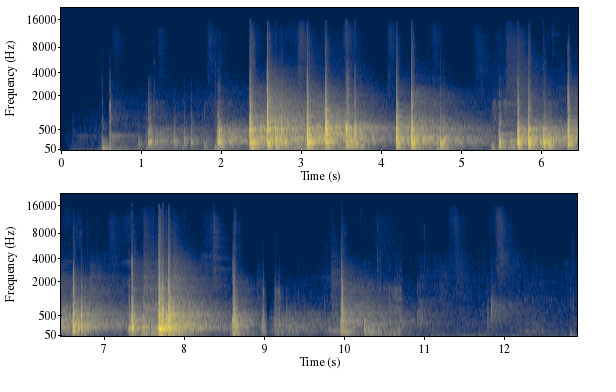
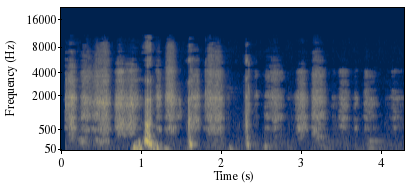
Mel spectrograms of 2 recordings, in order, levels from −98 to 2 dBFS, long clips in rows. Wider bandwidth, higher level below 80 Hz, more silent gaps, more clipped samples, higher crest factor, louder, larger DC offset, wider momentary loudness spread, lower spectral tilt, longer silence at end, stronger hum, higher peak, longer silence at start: second, 5.4 kHz vs 11 kHz; first, -44 dBFS vs -52 dBFS; neither; neither; about the same, 24 dB vs 26 dB; first, -22 LUFS vs -36 LUFS; neither; first, 22 LU vs 19 LU; first, -10 dB/octave vs -5 dB/octave; first, 2.55 s vs 0.05 s; neither; first, 0 dBFS vs -10 dBFS; first, 0.5 s vs 0.05 s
